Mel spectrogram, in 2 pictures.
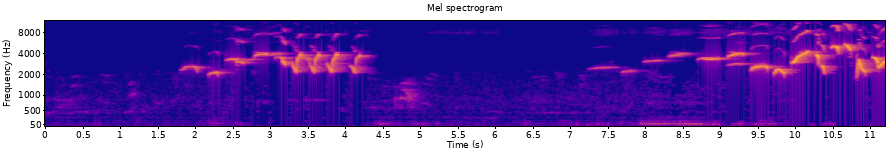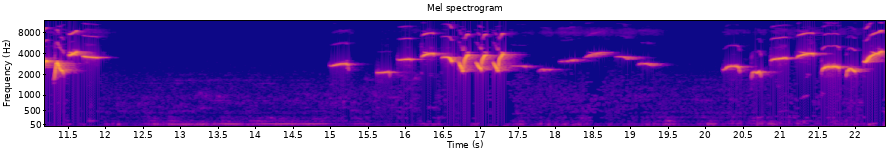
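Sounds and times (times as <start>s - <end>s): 
Oriental magpie-robin singing vigorously: 1.8s - 4.4s, 7.2s - 12.2s, 15.0s - 19.6s, 20.2s - 22.3s.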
